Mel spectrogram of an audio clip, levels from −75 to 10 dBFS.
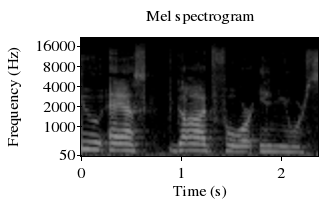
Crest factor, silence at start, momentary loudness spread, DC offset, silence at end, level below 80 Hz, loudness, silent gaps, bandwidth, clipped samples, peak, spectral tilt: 18 dB; 0 s; 10 LU; under 0.1%; 0 s; -58 dBFS; -34 LUFS; none; over 20 kHz; under 0.1%; -16 dBFS; -3.5 dB/octave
